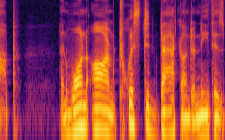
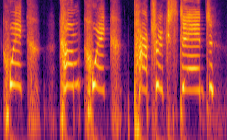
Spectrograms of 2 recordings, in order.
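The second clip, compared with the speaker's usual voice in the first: much higher, panicked shriek; frantic cry; much slower than usual. Acted. Mary crying to the police on the phone, frantic. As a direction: scream for help down the phone. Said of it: "she cried to him".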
